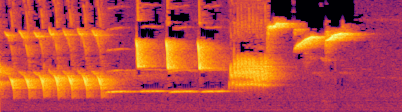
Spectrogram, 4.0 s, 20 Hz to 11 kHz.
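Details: A 2015 first-generation cross of Spanish Timbrado with wild canary sings a string of rapid slurred notes, three short separate chirps, then a dense burst and fading high whistles.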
